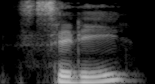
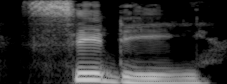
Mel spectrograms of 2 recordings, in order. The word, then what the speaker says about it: city: Flap T usually appears when T becomes between two vowel sounds and the T is an unstressed syllable. Some examples are water, city, computer, better, pretty, meeting.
